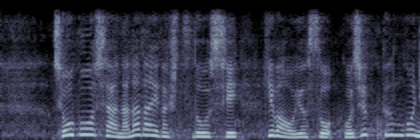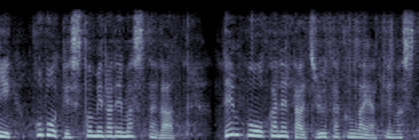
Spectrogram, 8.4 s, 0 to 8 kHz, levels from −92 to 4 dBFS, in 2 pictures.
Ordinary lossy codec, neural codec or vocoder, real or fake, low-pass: none; codec, 16 kHz, 4.8 kbps, FACodec; fake; 7.2 kHz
